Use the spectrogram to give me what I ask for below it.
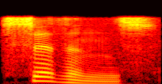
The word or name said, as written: sithens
